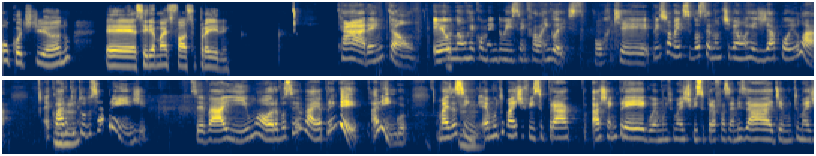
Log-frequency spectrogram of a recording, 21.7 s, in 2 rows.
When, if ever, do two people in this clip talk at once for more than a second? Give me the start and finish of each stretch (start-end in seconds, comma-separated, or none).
none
